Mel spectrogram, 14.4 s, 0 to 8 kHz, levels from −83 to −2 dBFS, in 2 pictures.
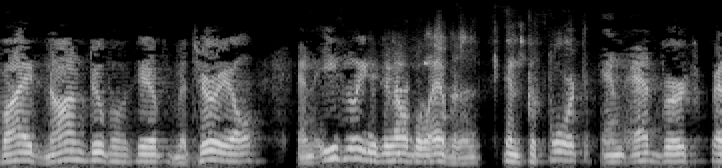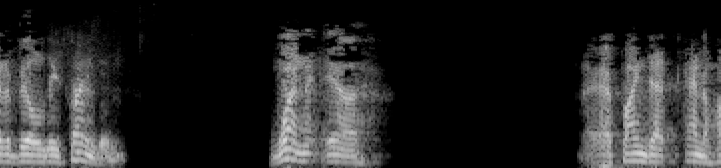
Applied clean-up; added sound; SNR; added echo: neural mask model Resemble Enhance denoiser.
